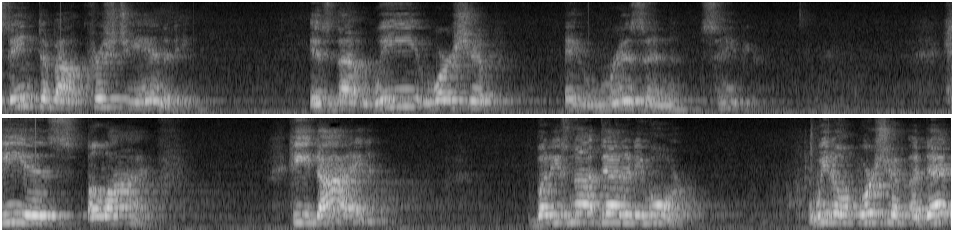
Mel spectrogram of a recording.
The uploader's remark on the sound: Delivered at East Eleventh Street Baptist Church, January 10, 2021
